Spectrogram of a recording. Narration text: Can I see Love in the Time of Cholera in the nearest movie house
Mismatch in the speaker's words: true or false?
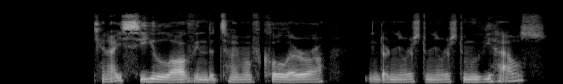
true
